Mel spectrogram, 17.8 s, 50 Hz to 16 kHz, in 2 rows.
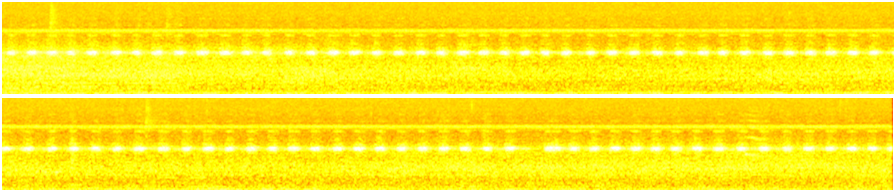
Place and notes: Currumbin QLD, Australia - Sounds of the night
This was recorded in my garden on a warm night in March. The sun had set. We live in between a creek and hinterland and also close to an airport. Crickets, dogs barking, planes, traffic, geckos, someone in the house typing on their laptop. Recorded on a Zoom H4N.
27 March 2015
